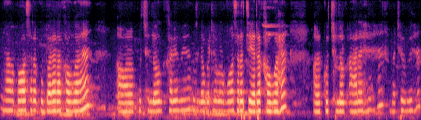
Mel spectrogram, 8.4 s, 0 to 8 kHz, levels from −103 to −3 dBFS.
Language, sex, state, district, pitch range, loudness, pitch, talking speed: Hindi, female, Bihar, West Champaran, 230-250 Hz, -19 LUFS, 235 Hz, 235 wpm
